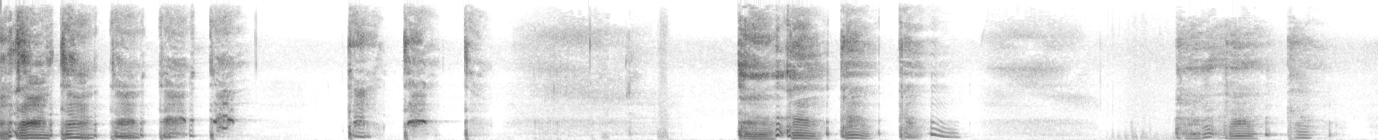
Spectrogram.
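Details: Repeated harsh coughs in four quick runs, about fifteen in all, with throat clearing and noisy breaths between them: a wheezy, congested, barky cough.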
